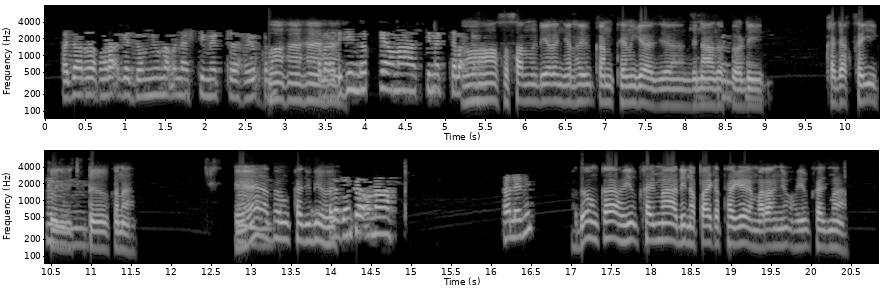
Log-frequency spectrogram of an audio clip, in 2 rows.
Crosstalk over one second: none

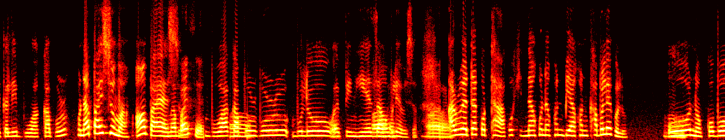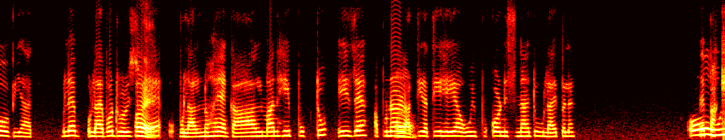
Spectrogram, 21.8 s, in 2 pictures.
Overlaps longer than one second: none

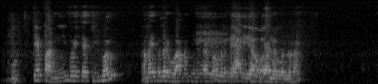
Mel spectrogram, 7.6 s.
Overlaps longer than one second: present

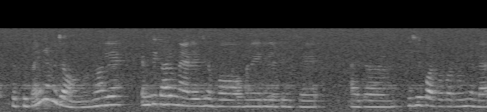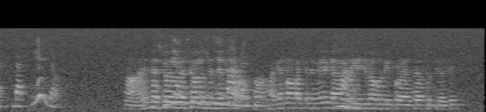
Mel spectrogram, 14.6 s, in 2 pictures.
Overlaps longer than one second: present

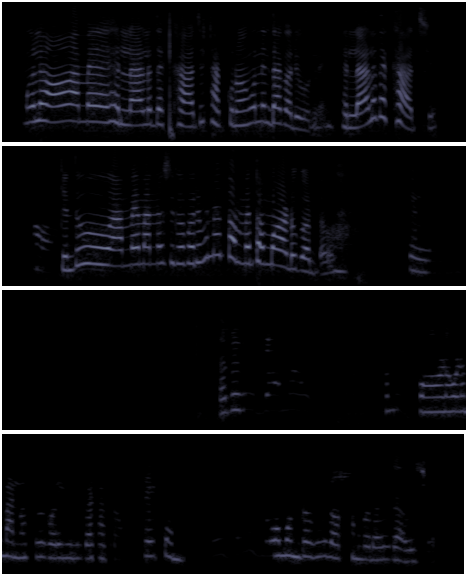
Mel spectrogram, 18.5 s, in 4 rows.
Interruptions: none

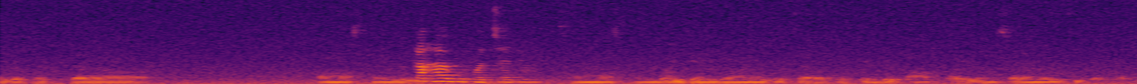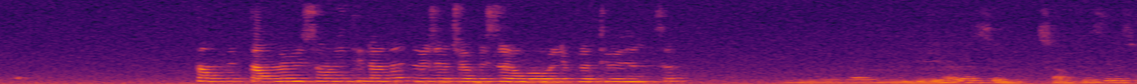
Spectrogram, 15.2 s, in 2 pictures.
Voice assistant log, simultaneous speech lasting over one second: none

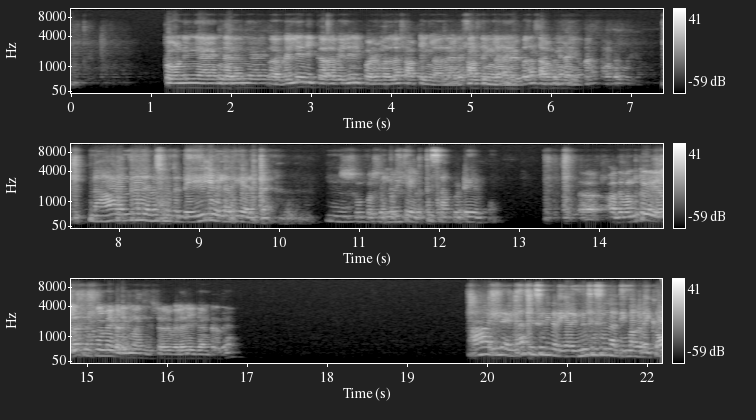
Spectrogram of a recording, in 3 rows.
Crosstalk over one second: present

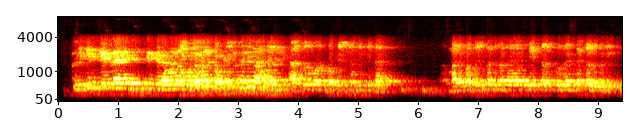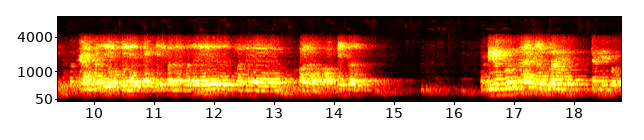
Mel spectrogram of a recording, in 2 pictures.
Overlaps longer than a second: present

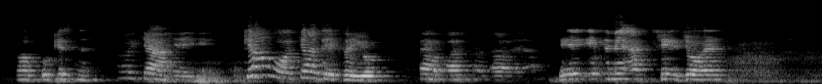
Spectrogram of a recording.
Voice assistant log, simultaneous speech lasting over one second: none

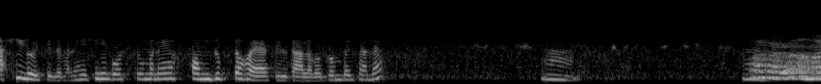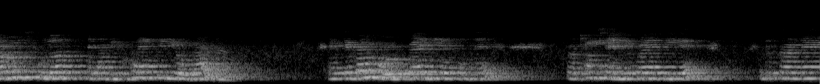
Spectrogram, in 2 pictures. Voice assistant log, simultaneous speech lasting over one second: none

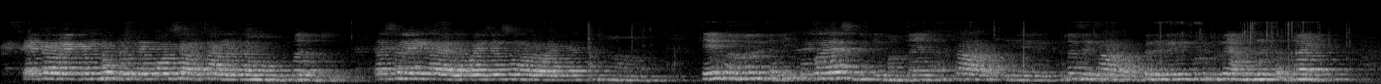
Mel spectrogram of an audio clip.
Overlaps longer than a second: none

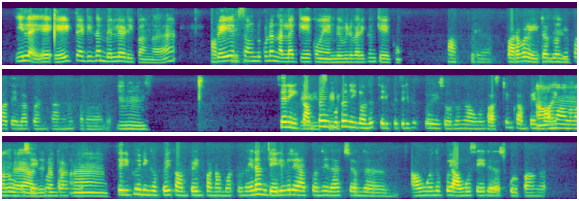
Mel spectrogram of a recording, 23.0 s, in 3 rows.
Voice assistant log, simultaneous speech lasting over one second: present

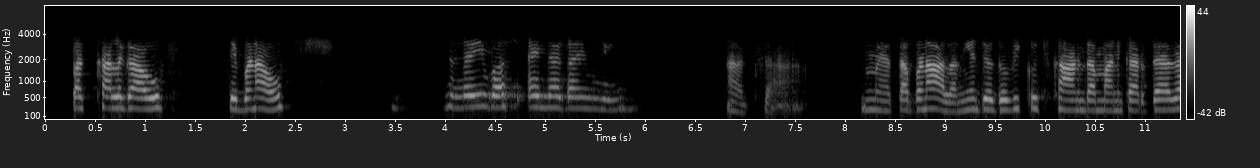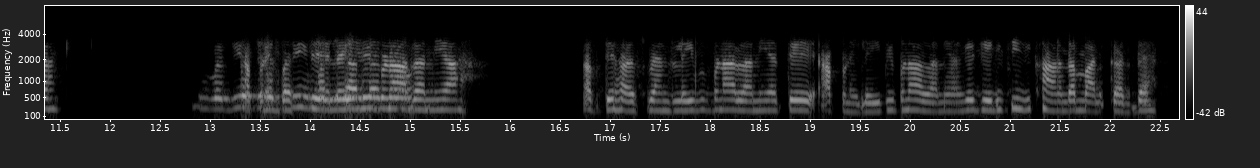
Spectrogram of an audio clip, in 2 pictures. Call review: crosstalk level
present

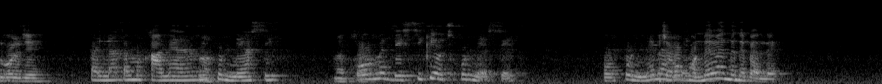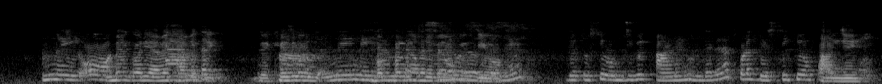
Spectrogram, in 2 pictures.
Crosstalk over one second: present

